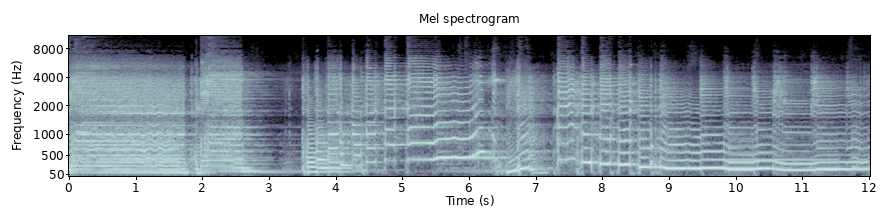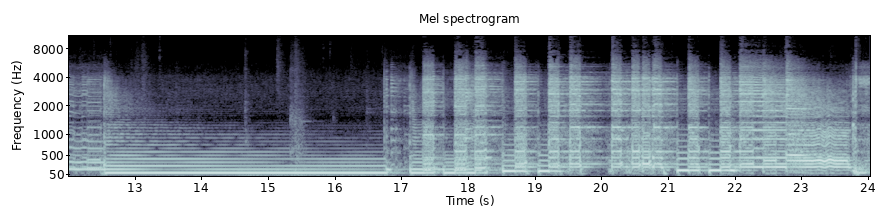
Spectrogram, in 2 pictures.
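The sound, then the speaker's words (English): Electric guitar played through a Sonicake Levitate effects pedal set for delay and reverb, with many quick picked notes and sliding phrases, a long held chord in the middle, then more picked notes, loud throughout with no talking. “So we got the levitate. We were using the delay. It has reverb as well. There you go.”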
